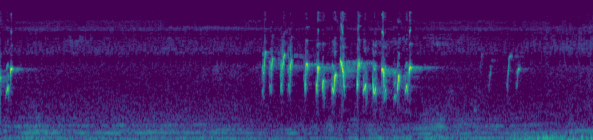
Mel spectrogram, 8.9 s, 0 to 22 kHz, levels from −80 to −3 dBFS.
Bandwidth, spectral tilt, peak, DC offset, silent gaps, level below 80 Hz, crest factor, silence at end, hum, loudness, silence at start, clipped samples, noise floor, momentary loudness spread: 15.5 kHz; 1 dB/octave; -4 dBFS; under 0.1%; none; -50 dBFS; 20 dB; 0 s; none; -16 LUFS; 0.1 s; under 0.1%; -50 dBFS; 23 LU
